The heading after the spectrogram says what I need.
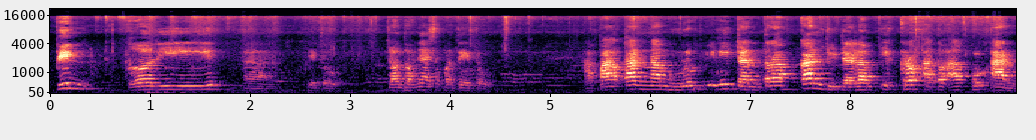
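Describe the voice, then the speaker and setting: Slow, echoey Indonesian man teaching recitation. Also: fairly high pitch, fairly bright tone. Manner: drawn-out demonstrative recitation, repeating words for pupils. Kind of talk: informal tajwid lesson. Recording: echoey room, distant mic, faint ambient noise.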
